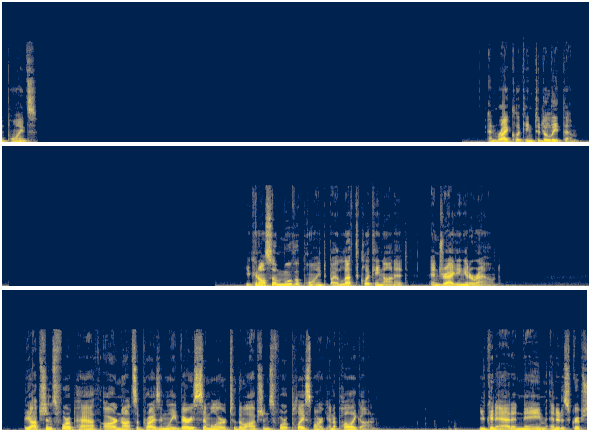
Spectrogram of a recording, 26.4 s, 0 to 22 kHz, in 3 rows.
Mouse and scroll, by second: 0.0 click, 0.7 click, 2.4 click, 3.1 click, 4.5 click, 7.3 right click, 8.1 right click, 8.9 right click, 12.8-16.6 drag.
